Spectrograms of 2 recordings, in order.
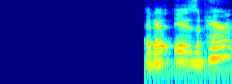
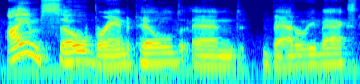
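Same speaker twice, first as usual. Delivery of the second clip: slow mock-solemn; slower than usual. Real, not acted. Joking about brand placements.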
